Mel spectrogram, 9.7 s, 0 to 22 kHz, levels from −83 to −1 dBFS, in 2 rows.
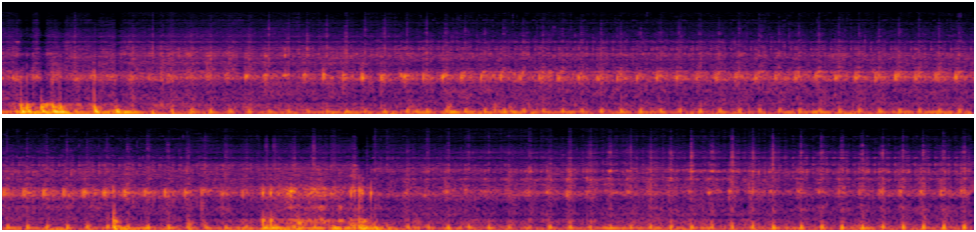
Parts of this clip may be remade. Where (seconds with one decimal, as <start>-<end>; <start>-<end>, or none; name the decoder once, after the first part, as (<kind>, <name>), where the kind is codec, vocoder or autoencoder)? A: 0.0-2.0 (codec, SNAC); 5.8-8.8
